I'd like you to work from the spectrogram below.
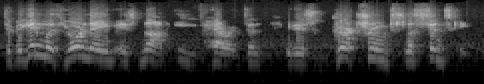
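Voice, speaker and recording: A woman's voice: medium pitch, normal speed, fairly bright tone, husky, rough recording. A woman playing a cold, cynical, domineering theatre columnist in a radio drama, speaking in an imperious, articulate way. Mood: cold, menacing. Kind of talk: 1950s radio drama acting.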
